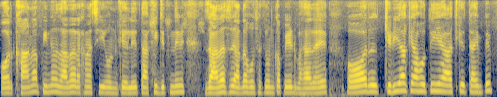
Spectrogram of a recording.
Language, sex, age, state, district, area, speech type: Hindi, male, 18-30, Madhya Pradesh, Jabalpur, urban, spontaneous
